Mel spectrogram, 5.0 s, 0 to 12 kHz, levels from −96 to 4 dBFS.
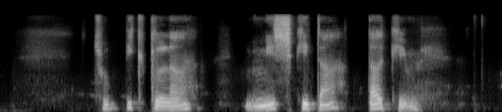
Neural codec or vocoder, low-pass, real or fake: codec, 16 kHz, 1 kbps, X-Codec, HuBERT features, trained on balanced general audio; 7.2 kHz; fake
